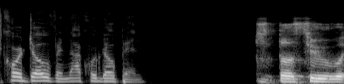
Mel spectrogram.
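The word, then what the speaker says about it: Cordovin: we establish this with gold star but it's cordovan awkward open just those two idiot guards pronounced no they did it we misunderstood last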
